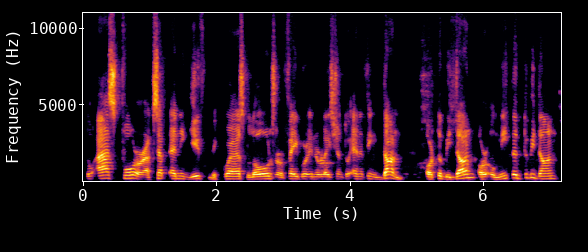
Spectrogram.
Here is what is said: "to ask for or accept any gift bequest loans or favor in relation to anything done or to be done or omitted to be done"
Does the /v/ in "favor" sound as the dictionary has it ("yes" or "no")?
no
